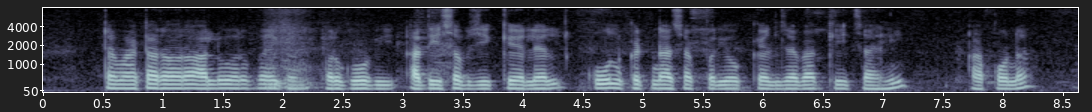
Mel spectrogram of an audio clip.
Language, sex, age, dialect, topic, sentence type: Maithili, male, 36-40, Eastern / Thethi, agriculture, question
